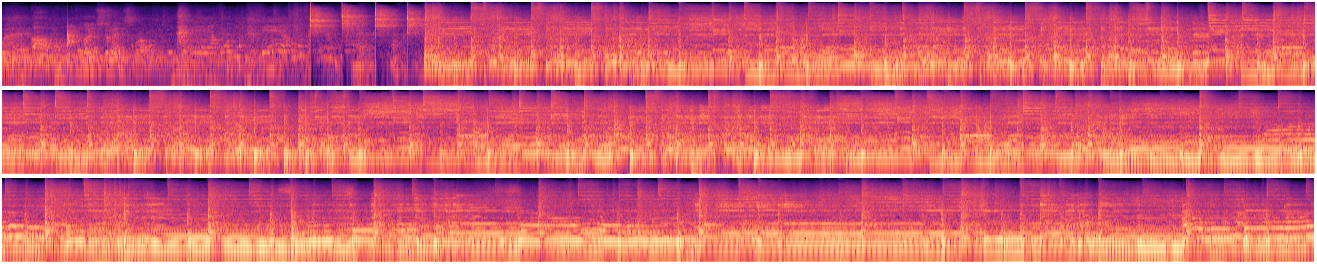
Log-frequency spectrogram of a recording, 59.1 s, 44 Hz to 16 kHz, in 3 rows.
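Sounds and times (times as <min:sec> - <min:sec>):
rock band playing: 0:00.0 - 0:59.0
drum kit snare and bass drum: 0:04.6 - 0:59.0
electric guitar: 0:06.0 - 0:59.0.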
